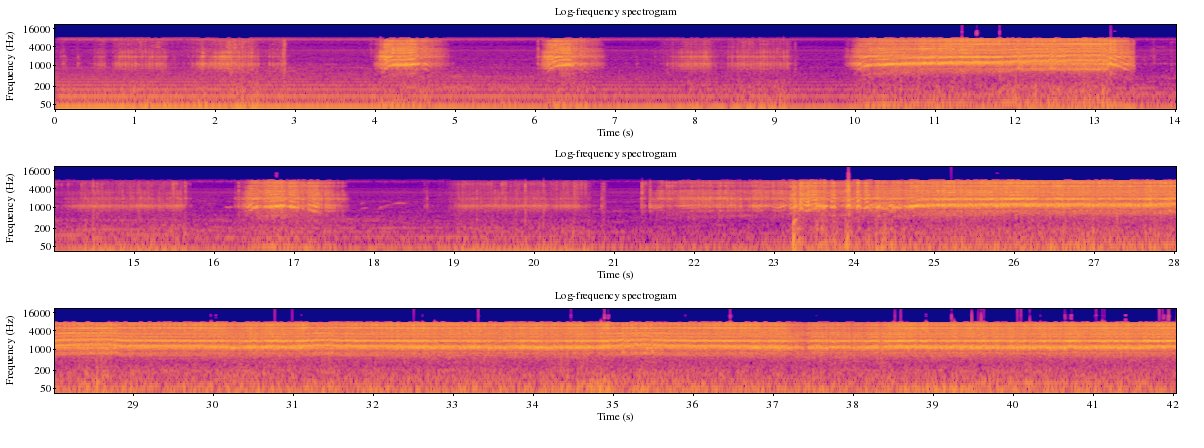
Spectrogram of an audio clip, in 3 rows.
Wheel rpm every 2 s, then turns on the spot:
10, 20, 30, 20, 20, 140, 120, 10, 80, 20, 20, 80, 140, 160, 160, 160, 160, 160, 160, 160, 160.
0-4 14-16 18-20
